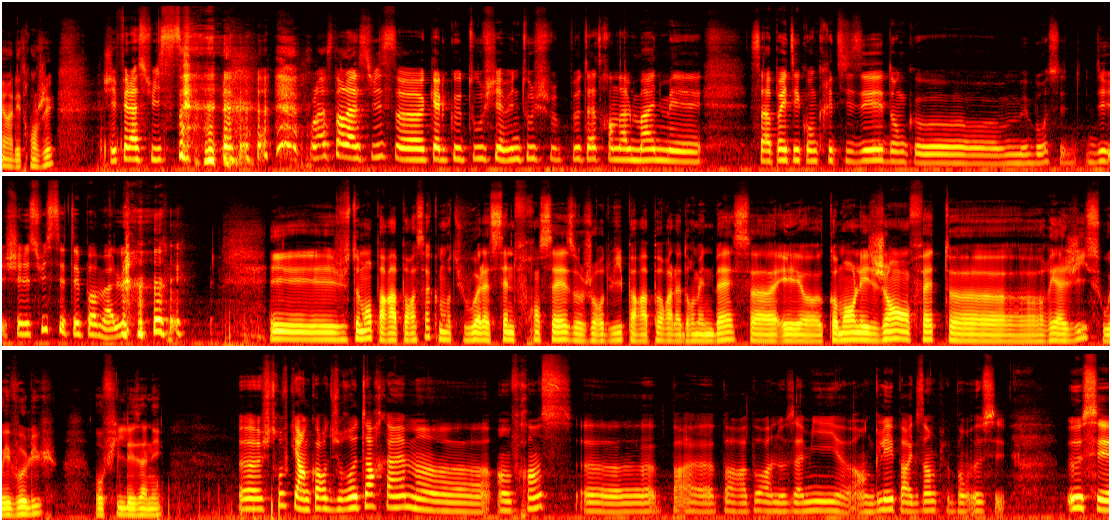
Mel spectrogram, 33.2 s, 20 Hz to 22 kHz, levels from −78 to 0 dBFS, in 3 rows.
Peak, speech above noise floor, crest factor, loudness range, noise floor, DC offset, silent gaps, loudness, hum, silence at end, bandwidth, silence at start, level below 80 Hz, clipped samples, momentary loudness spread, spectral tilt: 0 dBFS; 23 dB; 20 dB; 7 LU; -44 dBFS; under 0.1%; none; -21 LUFS; none; 0 s; over 20 kHz; 0 s; -46 dBFS; under 0.1%; 13 LU; -4 dB/octave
